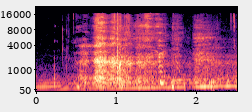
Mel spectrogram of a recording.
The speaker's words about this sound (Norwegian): må nyse. Dette skal med, sant?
